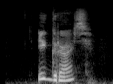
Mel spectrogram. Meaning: 1. to play 2. to take advantage of 3. to play, to perform 4. to act, to play 5. to deal with (something) in a careless, irresponsible or contemptuous way
- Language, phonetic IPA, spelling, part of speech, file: Russian, [ɪˈɡratʲ], играть, verb, Ru-играть.ogg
